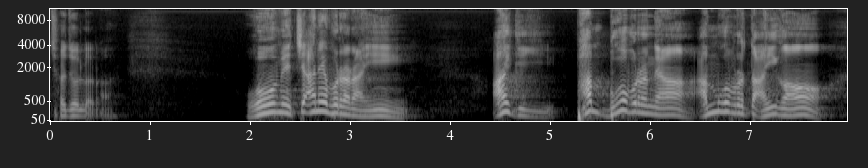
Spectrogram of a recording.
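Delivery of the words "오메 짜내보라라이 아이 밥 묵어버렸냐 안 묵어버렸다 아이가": put-on regional dialect, lower pitch. Explaining how you pick up dialects from people around you, doing put-on Jeolla dialect. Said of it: "전라도 사람하고".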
